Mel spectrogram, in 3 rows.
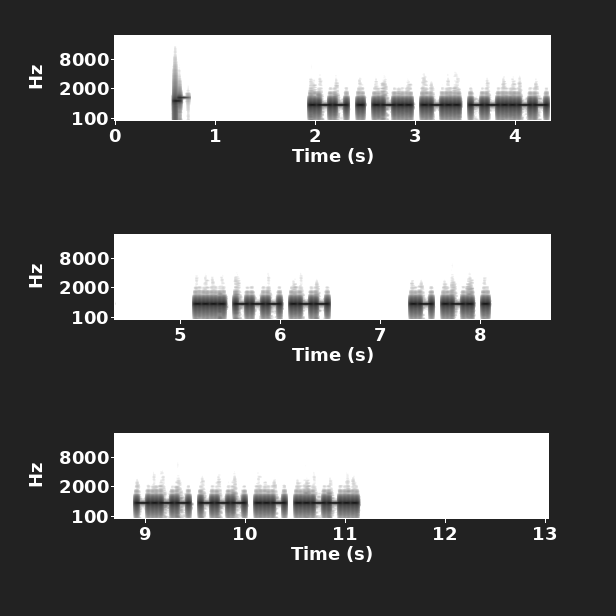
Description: Morse code, heard as a keyed tone, about 30 wpm, 700 Hz. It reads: WELL, HOW ARE YOU?
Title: 3x Word-Spacing - Sentences from Top 200 Words - 30wpm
